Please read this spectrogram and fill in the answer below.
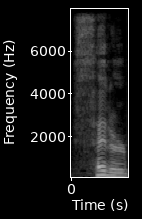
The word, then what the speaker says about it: Seder: One of them is the Seder plate, S-E-D-E-R, or Seder sometimes it's pronounced, for Passover.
